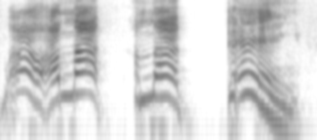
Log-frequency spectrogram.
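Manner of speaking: high, caught-off-guard wow; surprised. Real, not acted. Host to chat, taken aback by Doug's remark. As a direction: sputter in mock disbelief. Stunned by viewer comment.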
